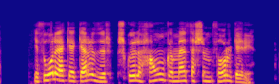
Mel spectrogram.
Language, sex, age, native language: Icelandic, female, 30-39, English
